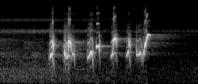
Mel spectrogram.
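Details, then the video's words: Streak-eared bulbul, a caged bird, its song used as a lure for trapping: a quick run of about eight bright, chirpy notes in under a second, rising at the end. The background is quiet. "Suara pikat merbah lekir gacor"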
